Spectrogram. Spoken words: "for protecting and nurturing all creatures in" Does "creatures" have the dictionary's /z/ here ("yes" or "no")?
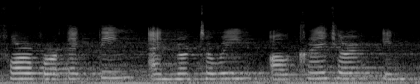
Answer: no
